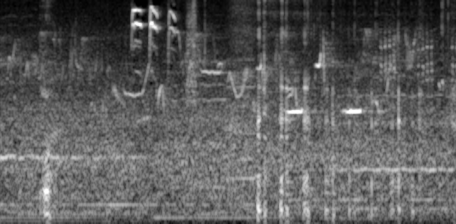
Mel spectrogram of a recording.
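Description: Blue tits chirping in short high calls, with a quick run of very high notes about a second in. A few sharp clicks come near the middle.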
